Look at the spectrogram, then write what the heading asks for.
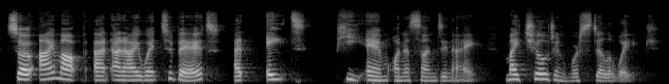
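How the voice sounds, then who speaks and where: A woman's voice: medium pitch, unhurried, a bit bright. A middle-aged Scottish woman, a marketing chief, telling a long, chatty, self-deprecating story on a stage panel. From Scotland.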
